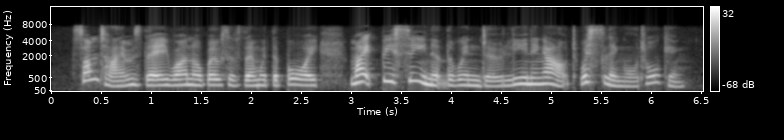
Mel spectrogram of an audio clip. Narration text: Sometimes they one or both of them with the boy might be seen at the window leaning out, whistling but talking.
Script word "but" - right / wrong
wrong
